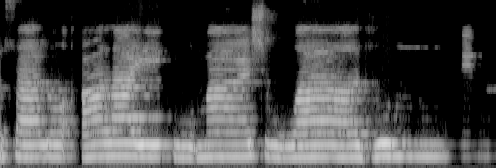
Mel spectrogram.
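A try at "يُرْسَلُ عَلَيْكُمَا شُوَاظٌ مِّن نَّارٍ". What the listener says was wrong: suaranya ujungnya hilang. Yursalu'an, ainnya lebih masuk ya.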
